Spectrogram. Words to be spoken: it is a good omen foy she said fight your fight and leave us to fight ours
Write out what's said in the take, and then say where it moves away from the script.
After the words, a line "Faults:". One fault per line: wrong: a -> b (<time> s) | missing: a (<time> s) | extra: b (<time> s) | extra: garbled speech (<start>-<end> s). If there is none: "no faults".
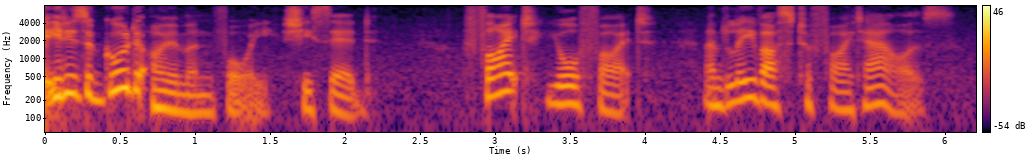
it is a good omen foy she said fight your fight and leave us to fight ours
Faults:
no faults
